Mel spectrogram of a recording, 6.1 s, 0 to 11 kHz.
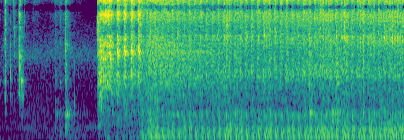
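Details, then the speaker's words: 1986-87 Honda CB450S after an engine swap, no-start traced to the starter motor, slightly warmed up with battery recharged: starter spins briefly, engine catches cleanly and holds a steady, even idle. "so now she did warm up little bit and recharge the battery and now she starts like this which is really good"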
